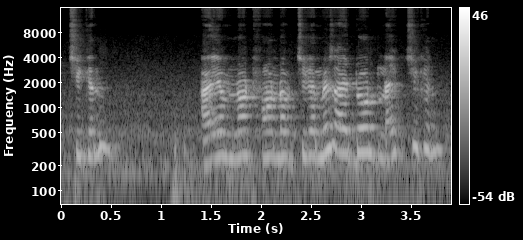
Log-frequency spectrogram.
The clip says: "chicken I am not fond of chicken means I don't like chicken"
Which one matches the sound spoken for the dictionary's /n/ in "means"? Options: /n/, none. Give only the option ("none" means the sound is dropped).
none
